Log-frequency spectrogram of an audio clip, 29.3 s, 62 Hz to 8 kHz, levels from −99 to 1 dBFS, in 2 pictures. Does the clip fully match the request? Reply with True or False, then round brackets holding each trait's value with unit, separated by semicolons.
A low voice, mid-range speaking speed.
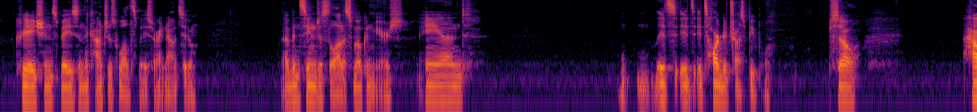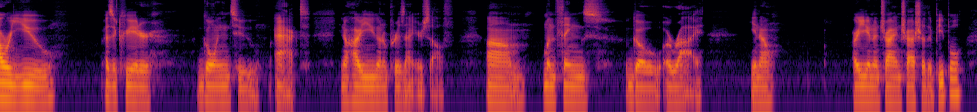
False (95 Hz; 125 wpm)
